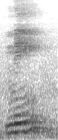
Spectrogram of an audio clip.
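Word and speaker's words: knee: الشواذ اللي هي يتواجد بها حرف الكي ولكن لا يلفظ. على سبيل المثال عندنا كل كي، طبعا كقاعده كل كي يجي وراها حرف الان تعتبر الكي هي مجموعه خاليه لانها لا تلفظ، والكلمات التي يتواجد كي وراء حرف الان مثل هذه الكلمات. نايف، اذا نلاحظ باللون الاحمر اللي كتبته اني لانه حرف الكي هنا عندنا ما يلفظ، اذا نايف، نو، نولج، ني، ونايت، والاخيره اللي هي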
